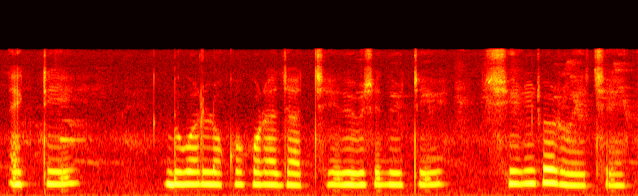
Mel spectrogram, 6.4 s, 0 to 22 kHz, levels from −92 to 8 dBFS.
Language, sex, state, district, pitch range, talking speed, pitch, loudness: Bengali, female, West Bengal, Cooch Behar, 235-250 Hz, 85 wpm, 245 Hz, -15 LUFS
